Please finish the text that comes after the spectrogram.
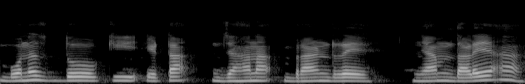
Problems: low volume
